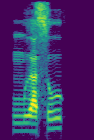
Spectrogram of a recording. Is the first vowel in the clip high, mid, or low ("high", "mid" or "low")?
high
